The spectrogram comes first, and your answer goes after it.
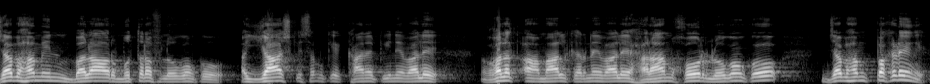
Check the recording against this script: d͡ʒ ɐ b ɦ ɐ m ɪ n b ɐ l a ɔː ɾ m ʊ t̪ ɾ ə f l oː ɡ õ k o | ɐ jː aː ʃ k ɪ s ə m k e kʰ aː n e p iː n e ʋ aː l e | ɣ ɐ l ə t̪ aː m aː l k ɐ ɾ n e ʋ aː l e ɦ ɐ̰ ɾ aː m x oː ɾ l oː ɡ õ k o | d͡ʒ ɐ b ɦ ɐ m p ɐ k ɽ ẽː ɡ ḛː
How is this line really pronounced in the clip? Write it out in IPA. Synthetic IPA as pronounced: d͡ʒ ɐ b ɦ ɐ m ɪ n b ɐ l a ɔː ɾ m ʊ t̪ ɾ ə f l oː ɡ õ k o | ɐ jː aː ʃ k ɪ s ə m k e kʰ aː n e p iː n e ʋ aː l e | ɣ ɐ l ə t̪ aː m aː l k ɐ ɾ n e ʋ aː l e ɦ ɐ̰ ɾ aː m x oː ɾ l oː ɡ õ k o | d͡ʒ ɐ b ɦ ɐ m p ɐ k ɽ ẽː ɡ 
